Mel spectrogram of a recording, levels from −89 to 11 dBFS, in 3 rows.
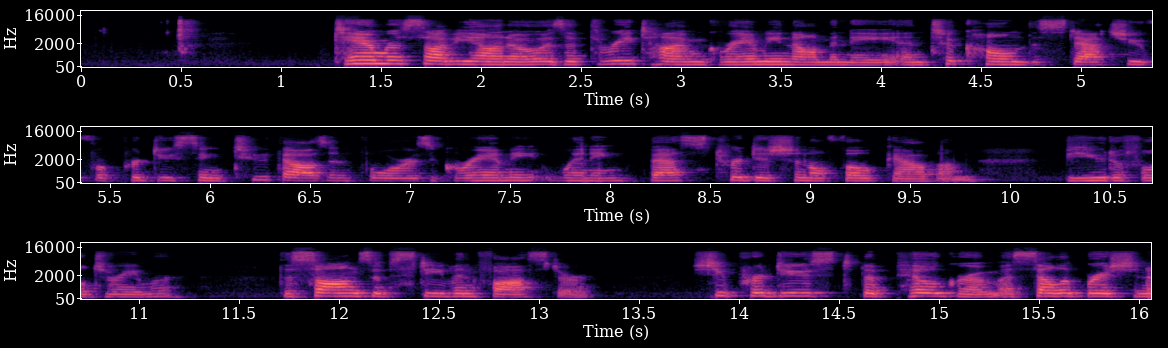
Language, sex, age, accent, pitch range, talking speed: English, female, 40-59, American, 185-210 Hz, 125 wpm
